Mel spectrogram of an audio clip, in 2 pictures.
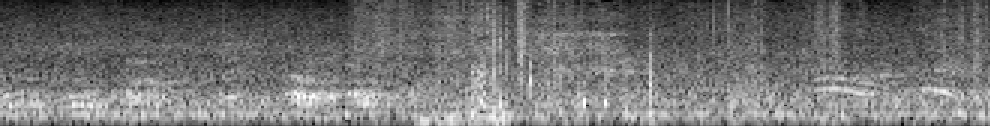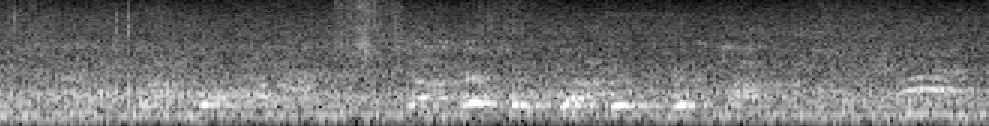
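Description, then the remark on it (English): Dogs bark in short, scattered bursts at a spin fisherman, set against steady outdoor background noise, with people talking faintly. “The dogs don't like the spin fisherman.”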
